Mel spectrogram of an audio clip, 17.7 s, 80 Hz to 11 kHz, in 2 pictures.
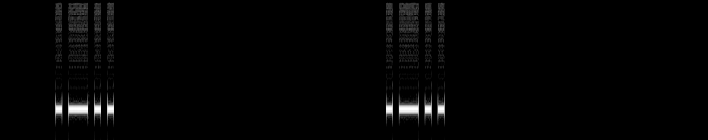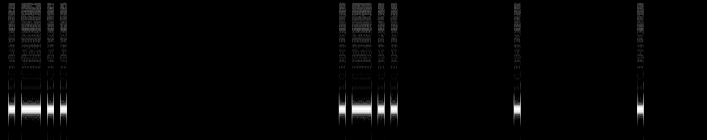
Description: Morse code, heard as a keyed tone, about 15 wpm, spaced as for 5 wpm, 800 Hz. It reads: L L L LEE
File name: F and L / F and L mp3 / F and L Prefixes 3x2 Twice @5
